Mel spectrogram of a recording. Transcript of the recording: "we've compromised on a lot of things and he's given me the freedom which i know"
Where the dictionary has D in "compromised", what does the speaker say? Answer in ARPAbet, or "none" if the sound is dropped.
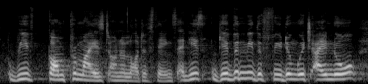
D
